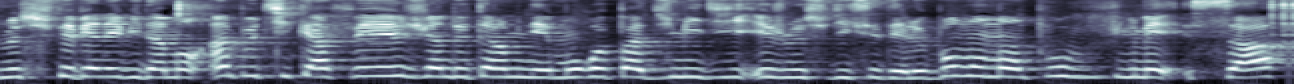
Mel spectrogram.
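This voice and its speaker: Over noticeable background noise, the speaker moves at a fairly quick pace with hardly any pauses and a monotone, flat intonation. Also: woman, high pitch for a woman. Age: 20s. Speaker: YouTuber. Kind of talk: personal vlog testimony. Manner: casual, hesitant with many fillers.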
